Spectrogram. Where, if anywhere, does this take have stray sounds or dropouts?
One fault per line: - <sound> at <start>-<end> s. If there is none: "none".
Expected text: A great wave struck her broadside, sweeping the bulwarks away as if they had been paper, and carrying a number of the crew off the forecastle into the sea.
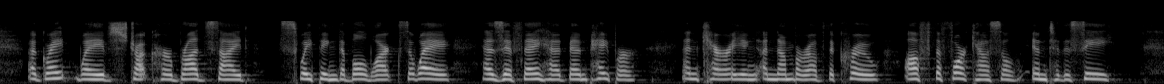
none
